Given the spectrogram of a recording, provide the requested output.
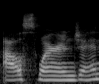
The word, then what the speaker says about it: Swearingen: name with him so if you've watched deadwood just think of al swearingen and you will know how to pronounce my last name otherwise when i was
